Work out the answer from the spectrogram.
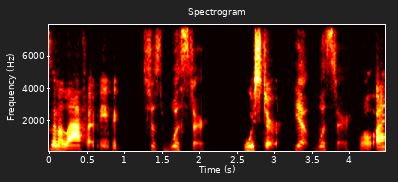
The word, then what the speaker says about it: Worcester: it looks like worst worst Chester but it's Worcester okay well let's try this again or Worcester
